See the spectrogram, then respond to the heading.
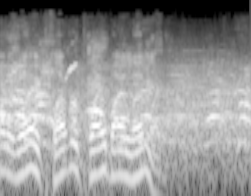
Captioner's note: whistles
